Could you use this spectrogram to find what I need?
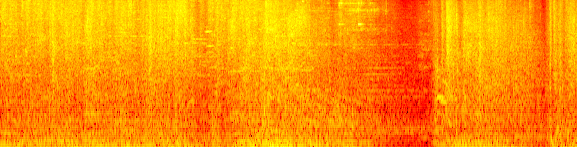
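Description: Magic spells whoosh and crackle with sharp impacts in a fight.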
